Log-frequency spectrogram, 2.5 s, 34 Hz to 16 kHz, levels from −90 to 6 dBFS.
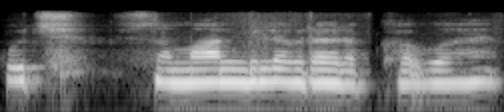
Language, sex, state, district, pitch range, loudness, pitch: Hindi, female, Chhattisgarh, Sukma, 175-195 Hz, -16 LUFS, 180 Hz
